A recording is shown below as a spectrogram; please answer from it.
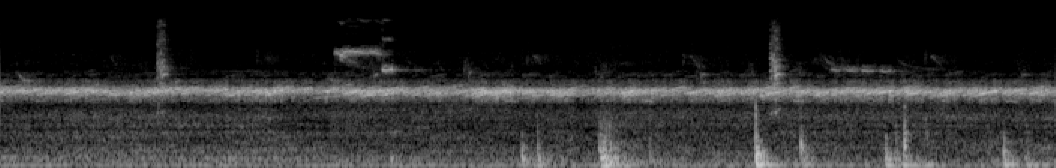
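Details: Loud chorus of many spring peepers, their shrill high peeps merging into one unbroken ringing band, with scattered low knocks and thumps nearby.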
